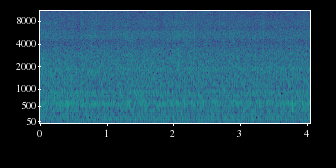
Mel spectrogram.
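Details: Low idling engine drone with constant broadband hiss, and no animal call anywhere.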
